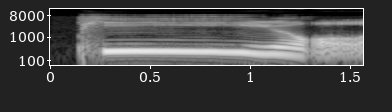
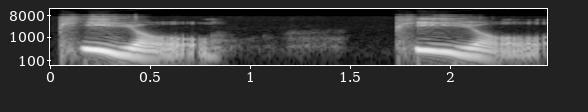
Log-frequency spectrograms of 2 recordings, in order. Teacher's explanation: your tongue is very high peel and then it slides down and makes the y sound so it's almost two syllables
